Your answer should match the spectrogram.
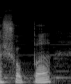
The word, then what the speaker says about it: Chopin: E eu reencontrei aqui algumas coisas do Chopin, se escreve Chopin, né, Frederic Chopin, mas se fala Chopin, que é ele foi um pianista, enfim, ele tem diversas obras bem conhecidas para piano, algumas valsas bem conhecidas, assim.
